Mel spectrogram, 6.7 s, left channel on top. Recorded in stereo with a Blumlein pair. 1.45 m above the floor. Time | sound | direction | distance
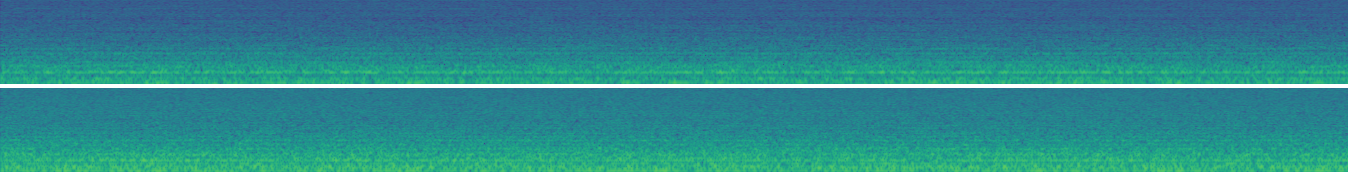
0.0 | a fan | 50° right | 2.0 m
